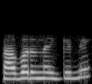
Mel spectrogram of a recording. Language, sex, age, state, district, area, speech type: Marathi, female, 18-30, Maharashtra, Wardha, rural, conversation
